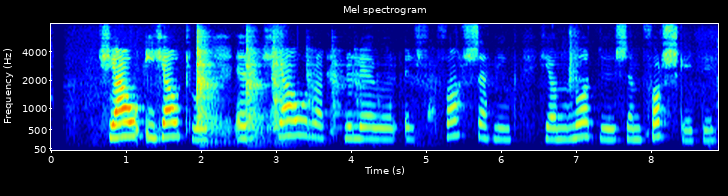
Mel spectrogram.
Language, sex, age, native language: Icelandic, female, 40-49, Icelandic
